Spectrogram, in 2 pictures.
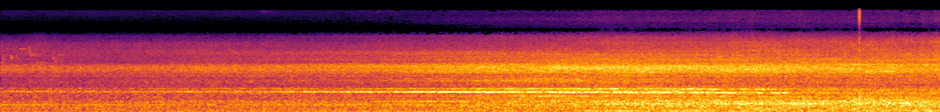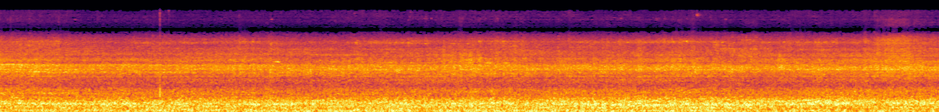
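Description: Freight train passing: the electric locomotive approaches, growing louder over the first several seconds, then a long line of intermodal wagons loaded with trailers and containers rolls by with a steady, even noise of wheels on the rails.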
